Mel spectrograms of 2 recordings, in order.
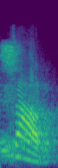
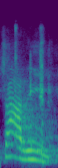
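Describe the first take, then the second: First: The word ends with a consonant sound. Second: The word ends with an added i vowel. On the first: "বলা আছে যে চার" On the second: "এই চার হয়ে গেছে কি? চারি।"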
